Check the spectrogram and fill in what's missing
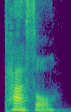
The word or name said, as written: tassel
